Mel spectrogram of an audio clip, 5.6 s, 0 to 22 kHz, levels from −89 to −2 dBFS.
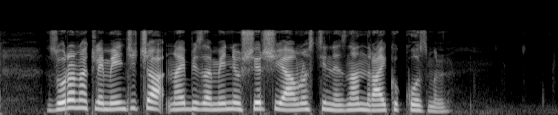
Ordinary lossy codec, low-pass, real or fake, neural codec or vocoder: none; 7.2 kHz; real; none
